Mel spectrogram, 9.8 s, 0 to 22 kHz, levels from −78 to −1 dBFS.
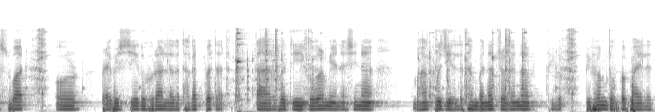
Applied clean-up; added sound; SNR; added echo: none; Dishes, pots, and pans; 16 dB; none.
